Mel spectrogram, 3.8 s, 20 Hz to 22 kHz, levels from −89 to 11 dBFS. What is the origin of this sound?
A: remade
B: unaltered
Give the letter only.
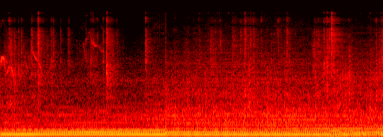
B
